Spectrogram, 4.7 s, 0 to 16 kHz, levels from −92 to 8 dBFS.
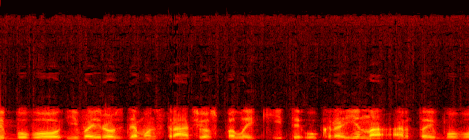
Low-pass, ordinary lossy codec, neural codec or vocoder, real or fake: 14.4 kHz; AAC, 48 kbps; none; real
